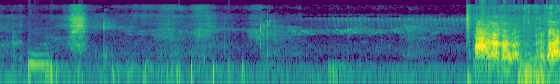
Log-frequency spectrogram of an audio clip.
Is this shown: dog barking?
yes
